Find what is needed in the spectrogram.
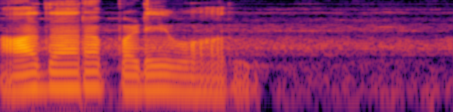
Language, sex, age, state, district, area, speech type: Telugu, male, 18-30, Andhra Pradesh, Annamaya, rural, spontaneous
